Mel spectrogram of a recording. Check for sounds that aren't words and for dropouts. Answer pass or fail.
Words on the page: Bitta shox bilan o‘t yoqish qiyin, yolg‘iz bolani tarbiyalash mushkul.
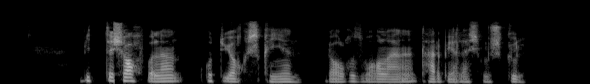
pass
